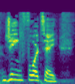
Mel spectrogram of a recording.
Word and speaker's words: Gianforte: Gianforte.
